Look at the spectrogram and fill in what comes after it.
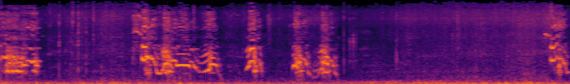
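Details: Treeing walker coonhound hunting mink together with a dachshund. Clusters of sharp, strained barks and howling yelps sound in uneven bursts, with a quieter stretch before a final bark and steady low outdoor rumble underneath.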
